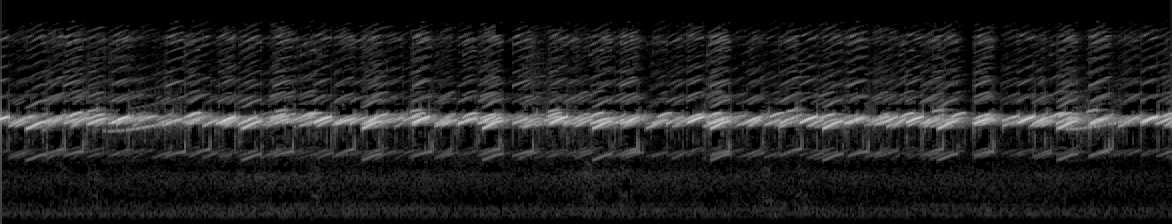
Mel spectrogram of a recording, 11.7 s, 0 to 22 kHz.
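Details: Spring chorus of northern spring peepers in the wetlands of West Chezzetcook, Nova Scotia, Canada, recorded at dusk on 18 May 2020; shrill rising peeps from many frogs merge into a steady, pulsing high-pitched drone.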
